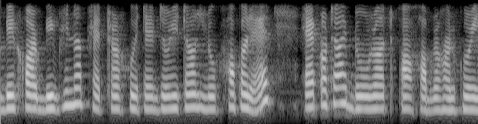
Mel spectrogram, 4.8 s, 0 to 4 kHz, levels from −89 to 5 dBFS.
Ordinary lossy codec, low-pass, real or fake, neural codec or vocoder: none; 3.6 kHz; fake; autoencoder, 22.05 kHz, a latent of 192 numbers a frame, VITS, trained on one speaker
